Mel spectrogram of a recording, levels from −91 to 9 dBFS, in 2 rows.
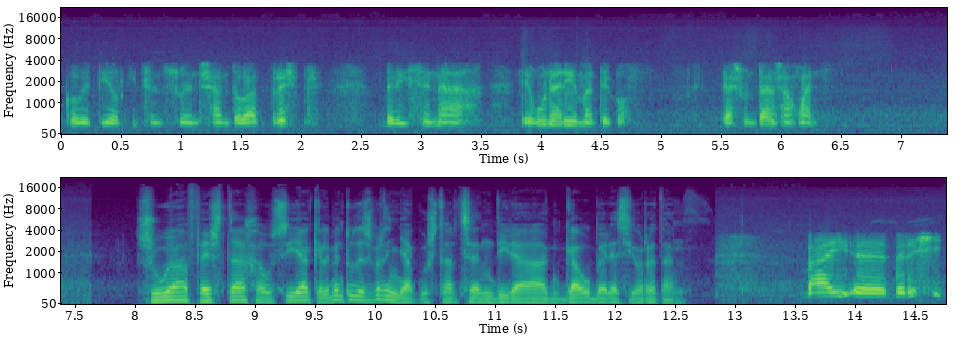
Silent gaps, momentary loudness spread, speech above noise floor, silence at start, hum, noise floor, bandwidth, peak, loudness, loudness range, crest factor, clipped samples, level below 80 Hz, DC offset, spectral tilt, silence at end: none; 15 LU; 30 dB; 0.05 s; none; -46 dBFS; 15 kHz; 0 dBFS; -17 LUFS; 4 LU; 16 dB; under 0.1%; -50 dBFS; under 0.1%; -5 dB/octave; 0.05 s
